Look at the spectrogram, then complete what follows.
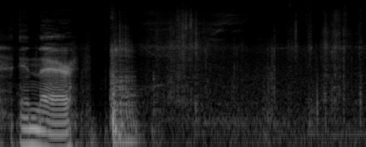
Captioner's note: trunk opens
